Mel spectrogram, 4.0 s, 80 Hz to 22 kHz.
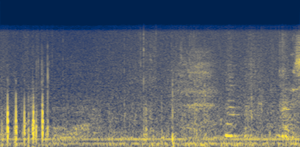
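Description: HP dv6 laptop lid being lifted open by hand: a quick run of sharp clicks and taps in the first half second, then quieter scattered handling and rubbing over a faint steady hum.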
